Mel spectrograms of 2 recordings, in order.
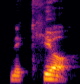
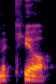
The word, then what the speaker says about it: McHugh: Oh gosh, I don't want to mess it up, but it's like um an Irish version of Mchugh. So Miku is how you say it. Grayson Miku.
